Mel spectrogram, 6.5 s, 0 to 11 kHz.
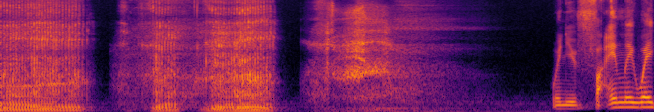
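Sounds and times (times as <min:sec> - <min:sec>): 
loud rough snoring: 0:00.0 - 0:04.8
speech: 0:05.6 - 0:06.5.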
